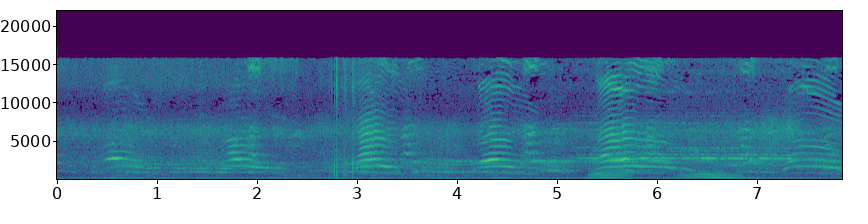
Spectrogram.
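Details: Persian cat and her adopted kittens walking in a garden while watching rabbits: a string of high, arching meows, rising then falling, about six in eight seconds, some overlapping, over a low steady background hum.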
